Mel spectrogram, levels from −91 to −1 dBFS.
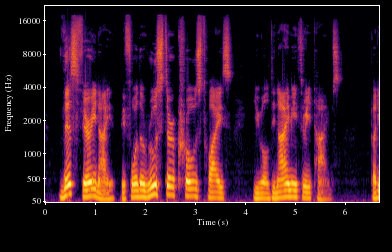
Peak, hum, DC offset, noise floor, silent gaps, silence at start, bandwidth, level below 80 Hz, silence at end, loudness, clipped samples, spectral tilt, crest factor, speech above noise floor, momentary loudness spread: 0 dBFS; none; under 0.1%; -58 dBFS; none; 0.3 s; 17.5 kHz; -44 dBFS; 0 s; -15 LUFS; under 0.1%; -6 dB/octave; 14 dB; 44 dB; 14 LU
